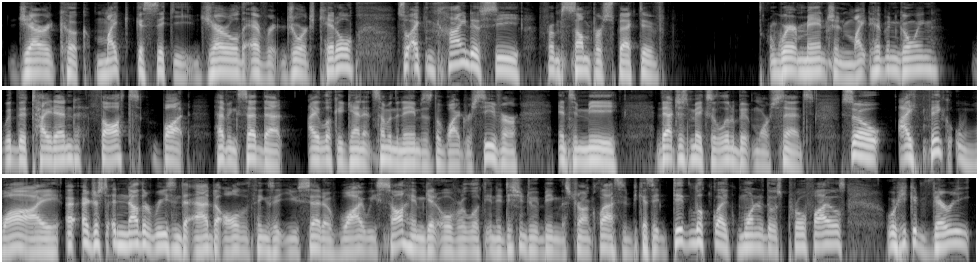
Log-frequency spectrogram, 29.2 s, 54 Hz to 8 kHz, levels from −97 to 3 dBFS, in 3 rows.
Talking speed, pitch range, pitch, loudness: 210 wpm, 110-140 Hz, 125 Hz, -21 LUFS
